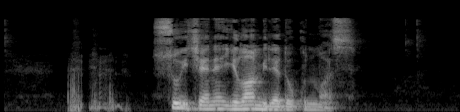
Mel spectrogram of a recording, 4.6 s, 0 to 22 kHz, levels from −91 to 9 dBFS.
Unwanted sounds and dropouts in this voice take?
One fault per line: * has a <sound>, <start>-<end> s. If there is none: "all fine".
* has a laugh, 0.7-1.3 s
